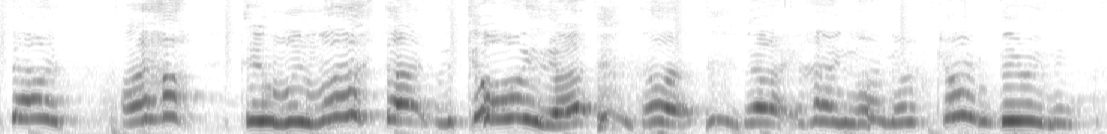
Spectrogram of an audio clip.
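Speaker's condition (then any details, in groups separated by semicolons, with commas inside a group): Cerebral palsy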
